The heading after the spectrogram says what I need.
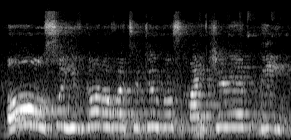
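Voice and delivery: high, sneering voice of a doubter; mock sneering skeptic. Acted skeptical person's question.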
